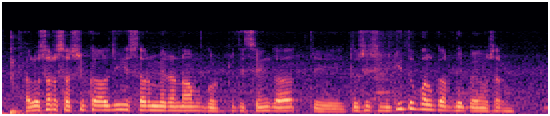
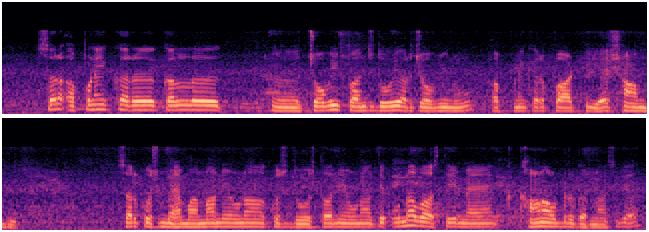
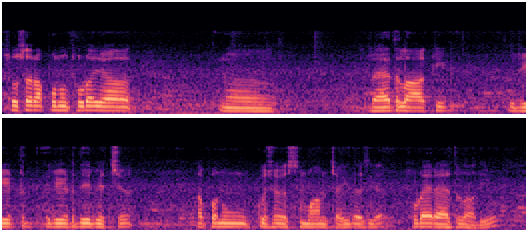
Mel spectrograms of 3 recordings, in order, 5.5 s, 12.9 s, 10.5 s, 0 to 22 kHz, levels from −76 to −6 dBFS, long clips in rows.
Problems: background sounds at intervals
